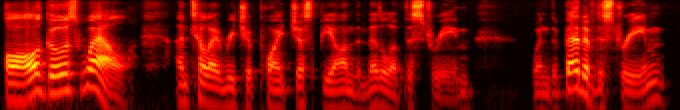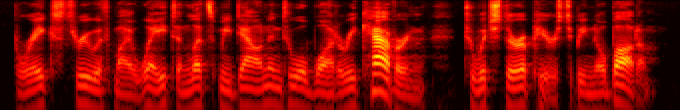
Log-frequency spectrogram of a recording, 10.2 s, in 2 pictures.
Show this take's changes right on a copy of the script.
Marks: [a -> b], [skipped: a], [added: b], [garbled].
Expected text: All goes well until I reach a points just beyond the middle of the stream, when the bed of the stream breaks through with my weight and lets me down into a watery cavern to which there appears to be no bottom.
All goes well until I reach a [points -> point] just beyond the middle of the stream, when the bed of the stream breaks through with my weight and lets me down into a watery cavern to which there appears to be no bottom.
